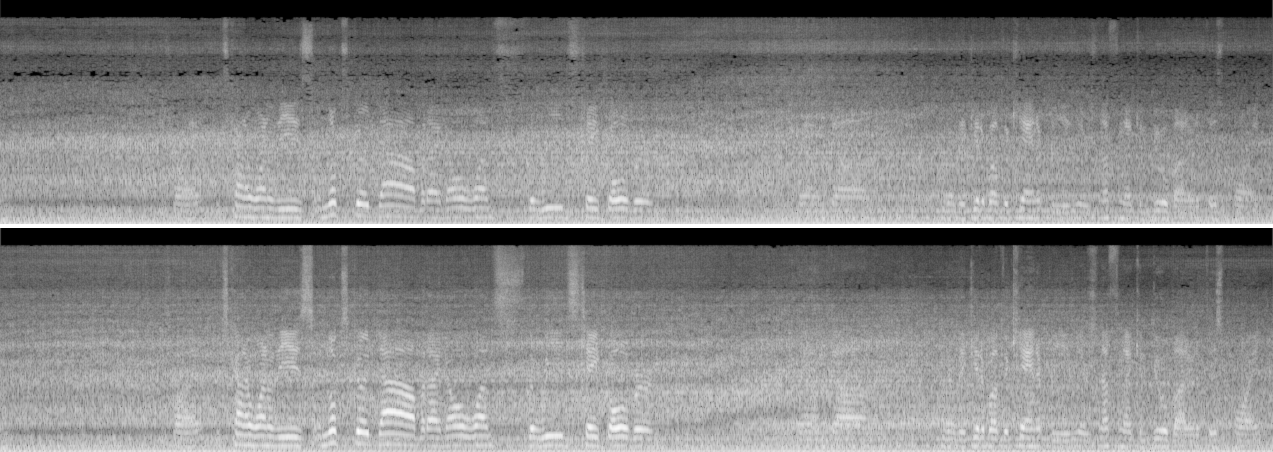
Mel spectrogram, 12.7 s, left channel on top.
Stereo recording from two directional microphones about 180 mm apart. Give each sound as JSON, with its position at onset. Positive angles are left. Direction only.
{"t": 2.3, "sound": "speech", "side_deg": -30}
